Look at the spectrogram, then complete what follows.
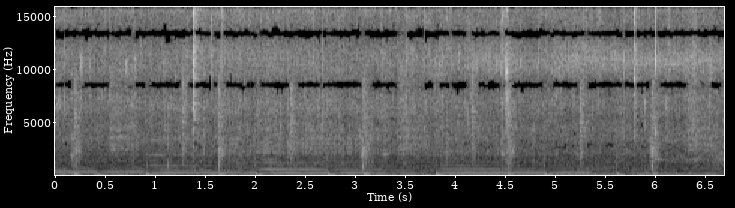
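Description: Shell macaroni, chicken and vegetables sizzling in a hot stainless-steel pot, dry before the stock goes in. Background music with a steady beat and sustained notes plays over it.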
